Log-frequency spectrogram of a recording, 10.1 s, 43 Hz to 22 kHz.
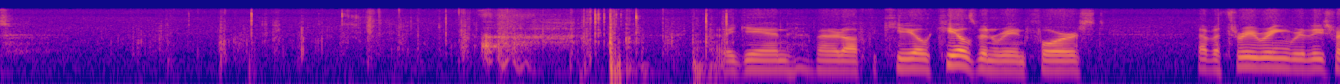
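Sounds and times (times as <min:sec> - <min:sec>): footsteps: 0:01.0 - 0:06.8.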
